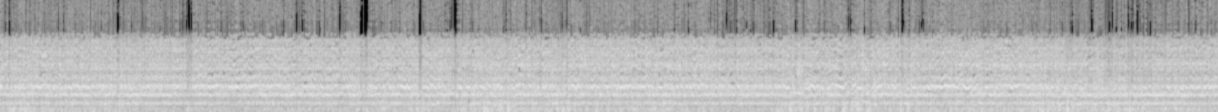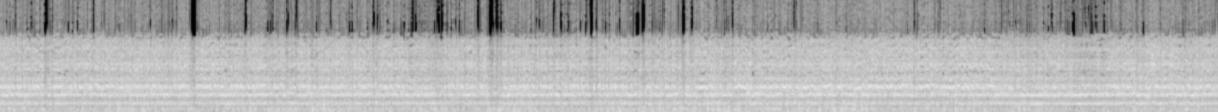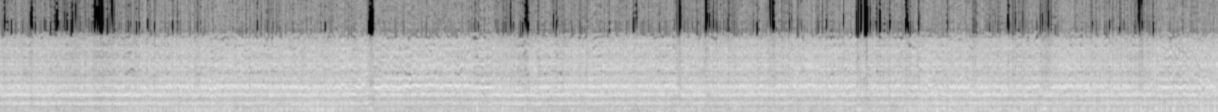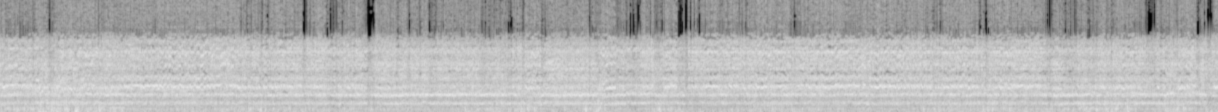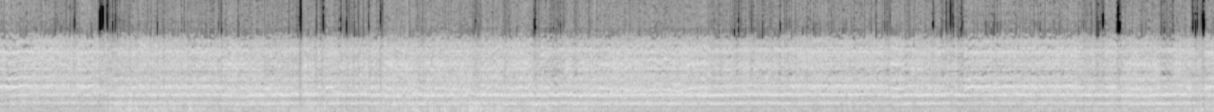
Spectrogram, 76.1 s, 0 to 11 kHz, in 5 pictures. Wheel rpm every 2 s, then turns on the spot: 230, 230, 230, 230, 230, 230, 230, 230, 230, 230, 240, 230, 230, 230, 230, 230, 230, 220, 230, 240, 230, 230, 230, 240, 220, 230, 230, 230, 230, 230, 230, 230, 230, 220, 220, 230, 230, 220.
none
